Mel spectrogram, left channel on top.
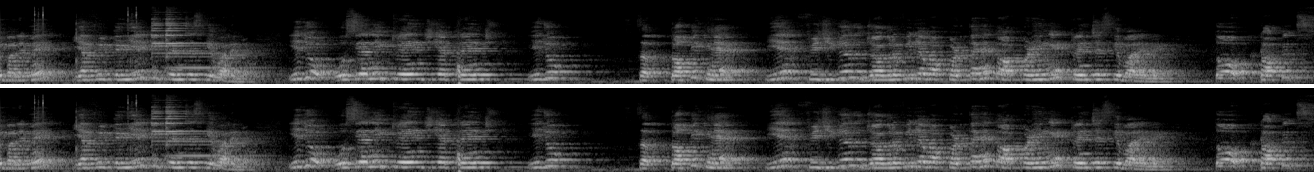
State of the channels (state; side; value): identical; both; correlation 1.00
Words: बारे में या फिर कहिए कि ट्रेंचेस के बारे में। ये जो ओशियानिक ट्रेंच या ट्रेंच ये जो टॉपिक है ये फिजिकल ज्योग्राफी जब आप पढ़ते हैं तो आप पढ़ेंगे ट्रेंचेस के बारे में। तो टॉपिक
